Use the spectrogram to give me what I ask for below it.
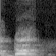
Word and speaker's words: doth: How doth DOTH? It is not does.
